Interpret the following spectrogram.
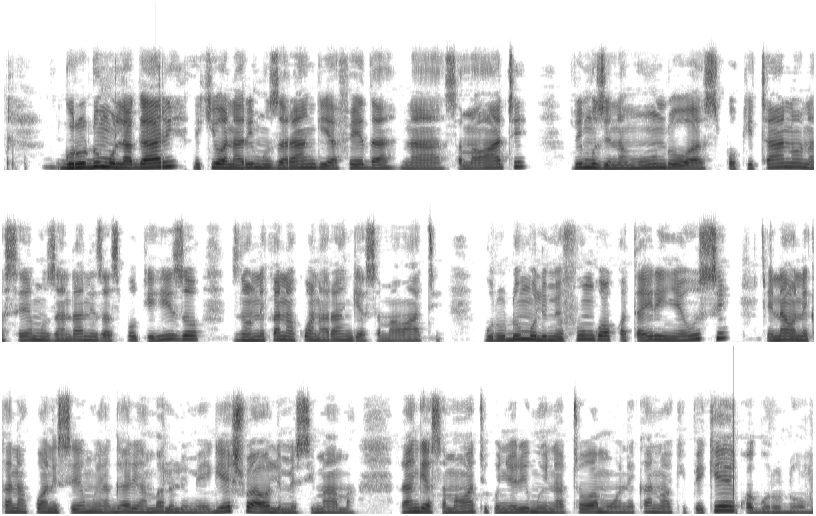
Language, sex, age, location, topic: Swahili, female, 25-35, Kisumu, finance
